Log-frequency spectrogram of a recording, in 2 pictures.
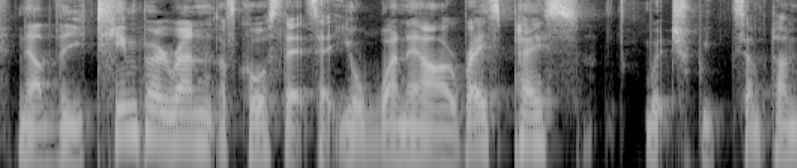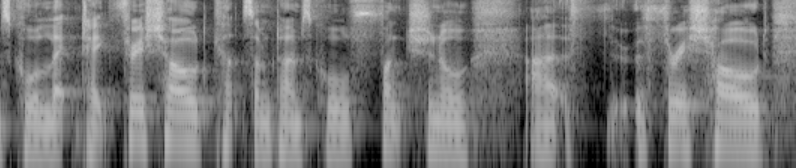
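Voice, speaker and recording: Here a man with a New Zealand accent speaks at a fairly slow pace with lively intonation and very even loudness. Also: medium pitch for a man. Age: 40s. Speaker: running coach podcast host. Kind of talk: fitness tutorial monologue. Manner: energetic.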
